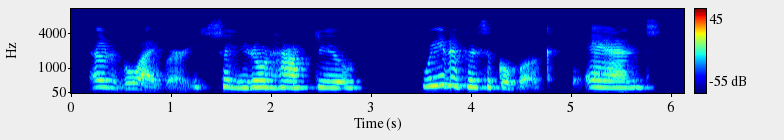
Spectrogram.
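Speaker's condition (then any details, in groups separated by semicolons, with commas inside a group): Cerebral palsy; arm spasms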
